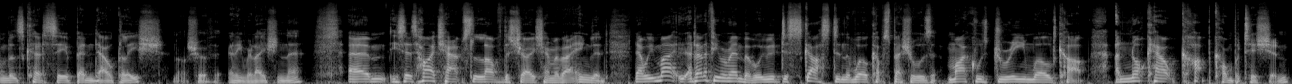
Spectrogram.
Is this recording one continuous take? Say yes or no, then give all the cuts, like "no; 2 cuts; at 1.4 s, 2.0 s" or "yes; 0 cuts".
no; 1 cut; at 1.7 s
